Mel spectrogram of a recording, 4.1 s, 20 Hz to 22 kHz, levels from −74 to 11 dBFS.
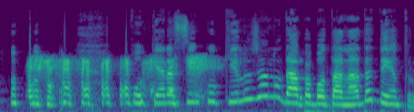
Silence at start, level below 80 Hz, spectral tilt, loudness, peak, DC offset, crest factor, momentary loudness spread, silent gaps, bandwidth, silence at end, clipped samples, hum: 0.1 s; -42 dBFS; -3 dB/octave; -16 LUFS; -2 dBFS; under 0.1%; 16 dB; 5 LU; none; 16.5 kHz; 0 s; under 0.1%; none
